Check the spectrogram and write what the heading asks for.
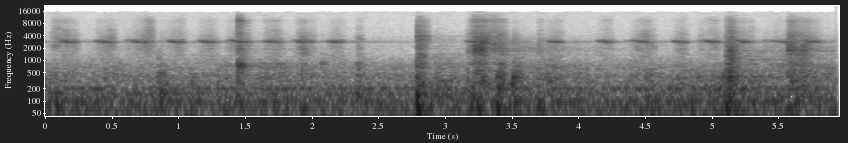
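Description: Hands rubbing and rustling electrical cable and setting a plastic lamp holder on a workbench, with a few sharp knocks, the loudest nearly three seconds in. A high pulsing tone repeats about four times a second throughout.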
